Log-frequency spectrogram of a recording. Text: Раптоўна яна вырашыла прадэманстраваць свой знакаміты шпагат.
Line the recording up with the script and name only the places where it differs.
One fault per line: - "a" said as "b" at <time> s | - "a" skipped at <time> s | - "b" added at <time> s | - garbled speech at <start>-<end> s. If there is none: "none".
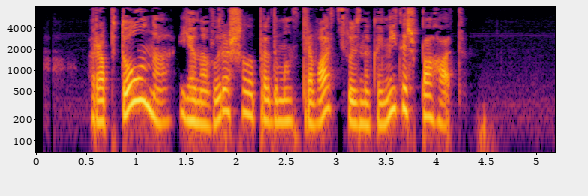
none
